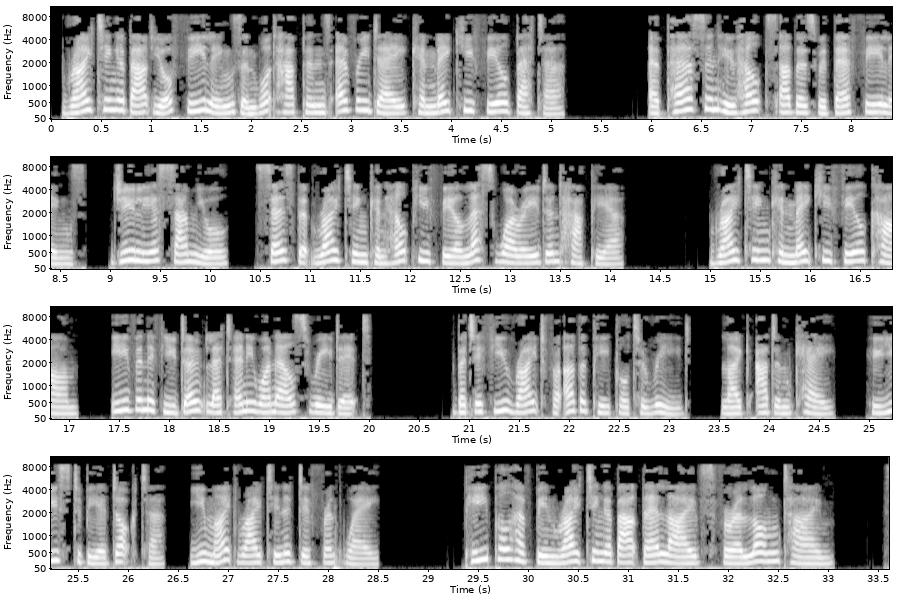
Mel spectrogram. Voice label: Lower Intermediate SLOW Reading, English; English Newsroom; Writing about Your Feelings Can Make You Feel Bette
